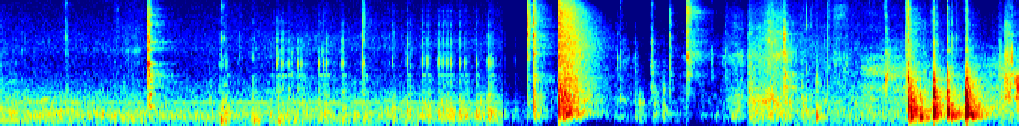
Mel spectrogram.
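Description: Clicks and rattles of a hand-squeezed manual staple gun being pressed into place on a magnetic poster-frame hanger, then one short sharp snap about four and a half seconds in as it drives a staple, with the sound cut to dead silence just before and after it. Tool handling clatters near the end.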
